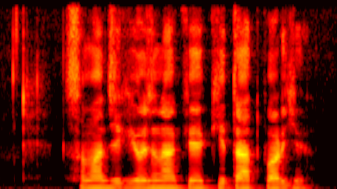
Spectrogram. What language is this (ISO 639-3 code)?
mai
